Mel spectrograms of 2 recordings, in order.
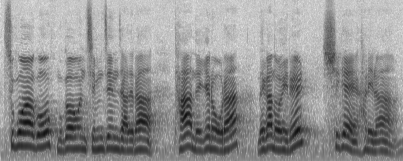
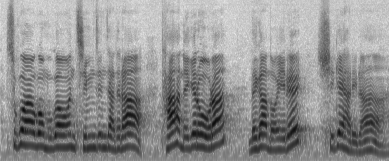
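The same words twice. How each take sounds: First: Measured unison reading, each phrase drawn out; slow recitation. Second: Louder second reading. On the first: Pastor leading the church in reading Matthew, slow recitation. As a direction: read the verse aloud slowly with the congregation. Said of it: "우리 소리 내어서 한번 읽어보겠습니다". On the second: Pastor repeating the verse reading, louder and firmer. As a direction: read it again, louder and slow. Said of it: "한 번 더 읽을게요". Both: Shown as a demonstration.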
